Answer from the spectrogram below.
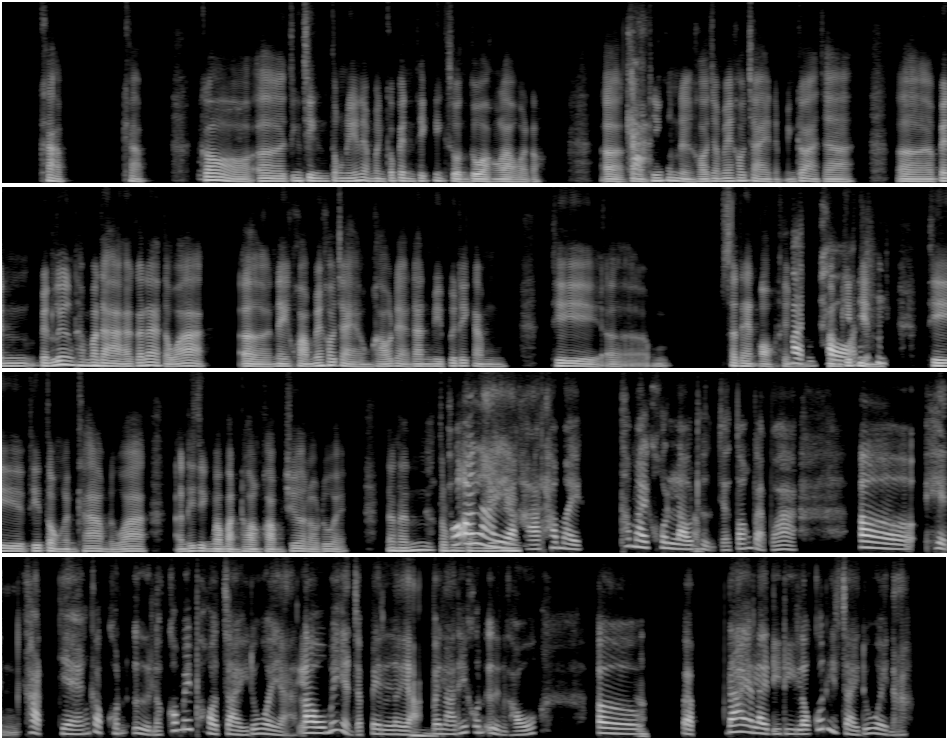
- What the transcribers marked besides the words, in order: chuckle; tapping
- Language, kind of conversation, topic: Thai, advice, ทำไมคุณถึงกลัวการแสดงความคิดเห็นบนโซเชียลมีเดียที่อาจขัดแย้งกับคนรอบข้าง?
